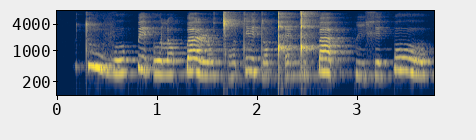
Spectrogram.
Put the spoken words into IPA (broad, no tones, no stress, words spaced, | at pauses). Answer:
tu vo k͡peʔolɔɡ͡ba ɭoɡ͡ǀɔtɪ dɔǃʼɛŋ͡ǃɪk͡pa pːixek͡po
